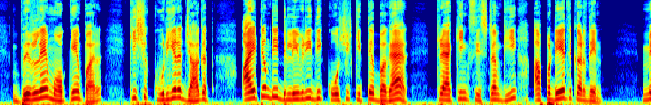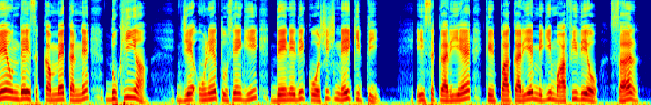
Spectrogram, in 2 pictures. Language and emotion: Dogri, disgusted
